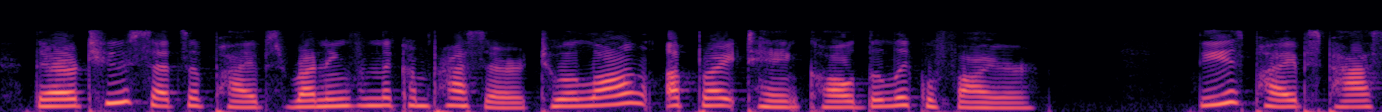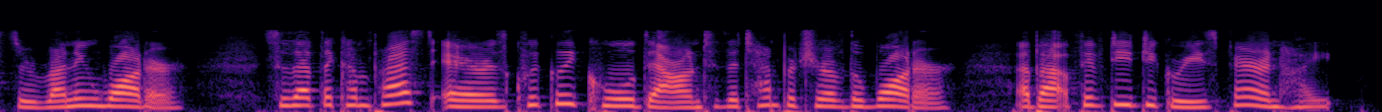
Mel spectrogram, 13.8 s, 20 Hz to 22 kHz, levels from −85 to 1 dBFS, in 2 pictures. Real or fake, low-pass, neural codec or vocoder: real; 7.2 kHz; none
